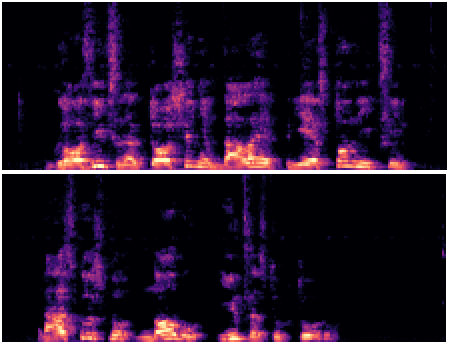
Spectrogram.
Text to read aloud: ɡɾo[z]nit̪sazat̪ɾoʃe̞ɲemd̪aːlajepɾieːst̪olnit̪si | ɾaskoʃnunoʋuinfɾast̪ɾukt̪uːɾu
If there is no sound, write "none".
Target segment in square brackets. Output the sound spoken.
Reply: z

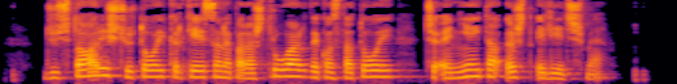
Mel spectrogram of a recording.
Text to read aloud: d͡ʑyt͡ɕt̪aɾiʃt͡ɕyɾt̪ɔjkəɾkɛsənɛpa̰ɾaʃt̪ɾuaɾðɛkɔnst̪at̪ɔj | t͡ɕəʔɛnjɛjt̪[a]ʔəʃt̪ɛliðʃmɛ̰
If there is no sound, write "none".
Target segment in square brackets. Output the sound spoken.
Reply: a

